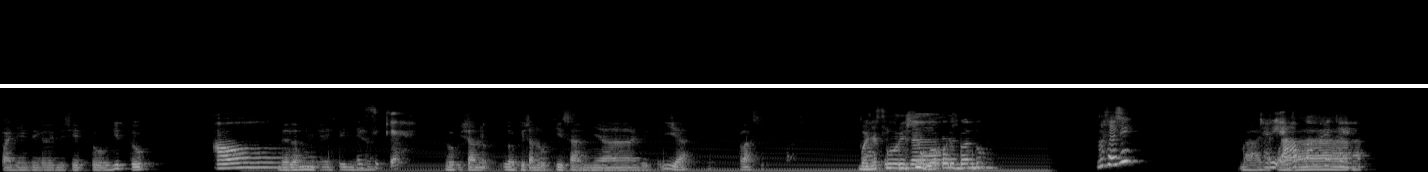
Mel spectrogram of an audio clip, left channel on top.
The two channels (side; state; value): left; silent; digital silence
